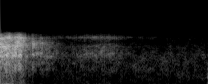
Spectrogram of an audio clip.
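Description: Homemade potassium nitrate (KNO3) rocket motor with iron oxide in the fuel, its exhaust hiss cutting off about a quarter second in as the short burn ends, then a faint hiss fading out.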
